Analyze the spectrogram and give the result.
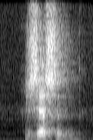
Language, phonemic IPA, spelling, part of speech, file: Dutch, /ˈzɛsə(n)/, zessen, noun, Nl-zessen.ogg
- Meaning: 1. plural of zes 2. dative singular of zes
